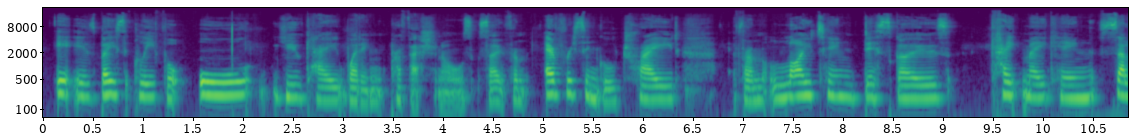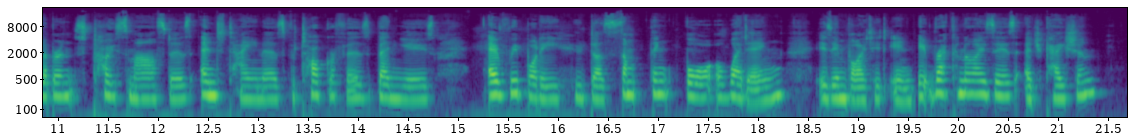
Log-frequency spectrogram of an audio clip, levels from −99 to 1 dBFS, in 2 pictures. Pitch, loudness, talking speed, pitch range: 190 Hz, -30 LUFS, 100 wpm, 175-215 Hz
